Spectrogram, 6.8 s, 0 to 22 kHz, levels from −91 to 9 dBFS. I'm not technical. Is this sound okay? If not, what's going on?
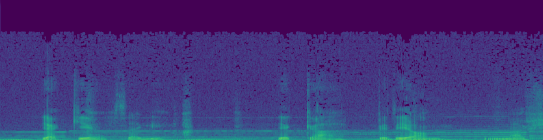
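Yes, nothing here sounds wrong; it's fine as it is.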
